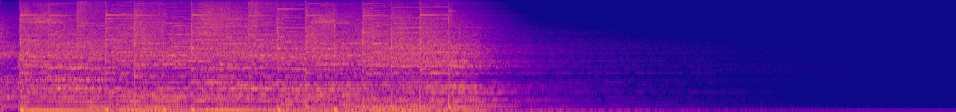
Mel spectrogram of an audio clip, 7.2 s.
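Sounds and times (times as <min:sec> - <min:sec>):
reward music: 0:00.1 - 0:05.0.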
